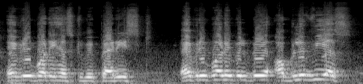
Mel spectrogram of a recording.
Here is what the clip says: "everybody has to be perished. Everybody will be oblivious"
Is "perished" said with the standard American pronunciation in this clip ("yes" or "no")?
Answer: no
